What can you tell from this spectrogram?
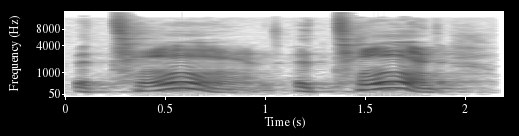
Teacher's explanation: Porque a segunda vogal não é átoma, é tônica, ela tem força.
